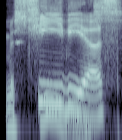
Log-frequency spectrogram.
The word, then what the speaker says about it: mischievous: Because people pronounce it mischievous, but it's mischievous.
